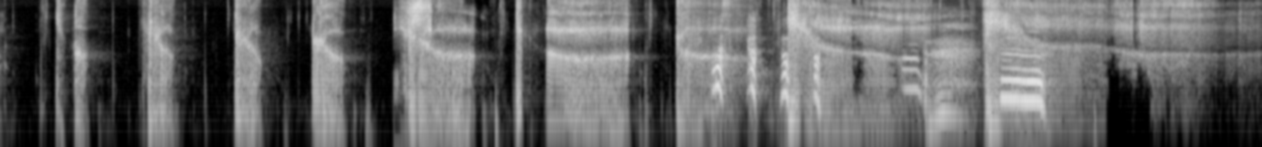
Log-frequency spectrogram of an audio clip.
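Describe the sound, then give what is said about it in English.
A voice imitates a cotton swab going up a nostril: a run of short, sharp breathy snorts and sniffs, then longer wet snuffling, straining and groaning noises, moderately loud and uneven. “I'm not sure people want to get the sound of one of those fucking Q-tips going up in and around your nostril. Oh, I hate this. I'm gonna Foley some noise.”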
